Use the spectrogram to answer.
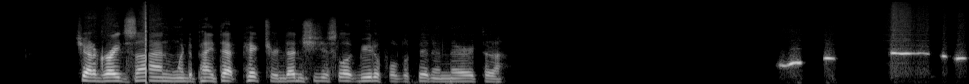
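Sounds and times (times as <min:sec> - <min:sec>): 
speech: 0:00.8 - 0:05.1
woman whistling a tune: 0:07.8 - 0:09.6.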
